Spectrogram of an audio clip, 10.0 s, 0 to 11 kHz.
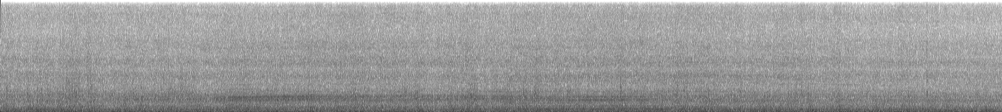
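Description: Yamaha R15 V3's single-cylinder engine running steadily at cruising speed, its note dropping slightly near the end as the bike slows, with wind noise on the microphone.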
